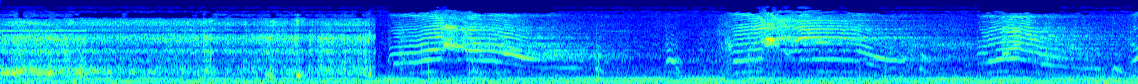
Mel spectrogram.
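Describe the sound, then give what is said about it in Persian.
A newborn baby cries at its birth in several thin, wavering wails with short breaths between them. A few seconds of dense, static-like noise come first. The crying is moderately loud. “صدای تولد یک نوزاد و پایان.”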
